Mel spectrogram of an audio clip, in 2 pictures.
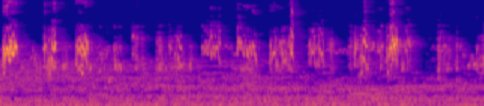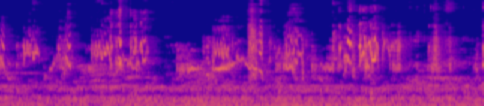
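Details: Budgerigars in heat, kept in a cage, mating and bringing up food; continuous twittering chatter of short buzzy and squeaky notes, varied and unbroken, over a low background hum.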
